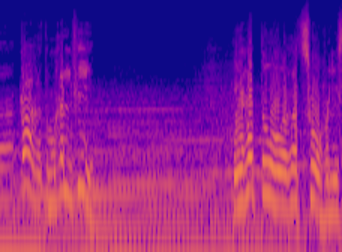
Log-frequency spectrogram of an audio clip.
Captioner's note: speaking in foreign language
